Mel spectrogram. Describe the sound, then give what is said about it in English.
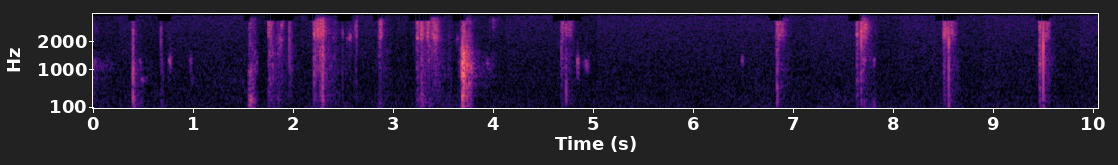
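Tarot cards are laid out one after another on a table. Faint, sharp taps and slaps come in irregular clusters at first, then a few single spaced placements, with no talk. “I put down seven cards, and three of them are major arcana cards.”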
